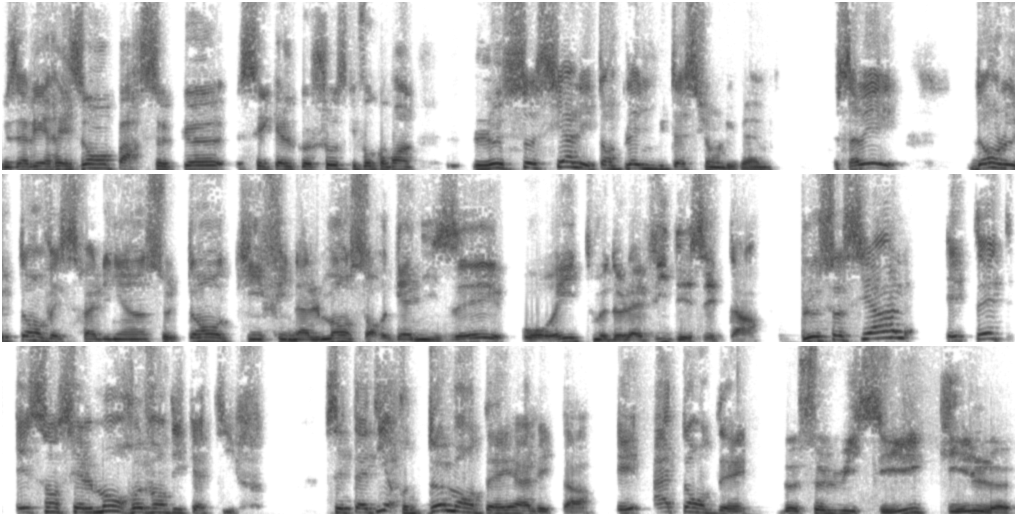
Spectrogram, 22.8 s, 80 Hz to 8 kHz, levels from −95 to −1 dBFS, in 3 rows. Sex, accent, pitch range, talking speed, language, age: male, French, 135-215 Hz, 130 wpm, English, 60-79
